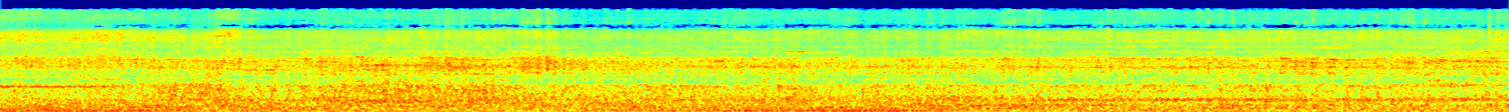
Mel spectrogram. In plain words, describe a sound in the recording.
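A long freight train rumbles past close by.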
